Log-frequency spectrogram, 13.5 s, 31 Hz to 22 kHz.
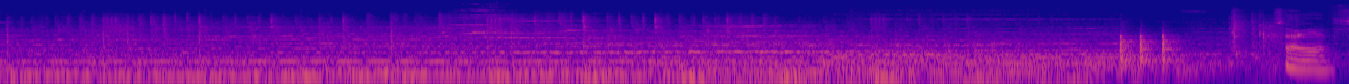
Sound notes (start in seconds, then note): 12.2 hollow knocking, door unlatching; 12.3 music ceases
